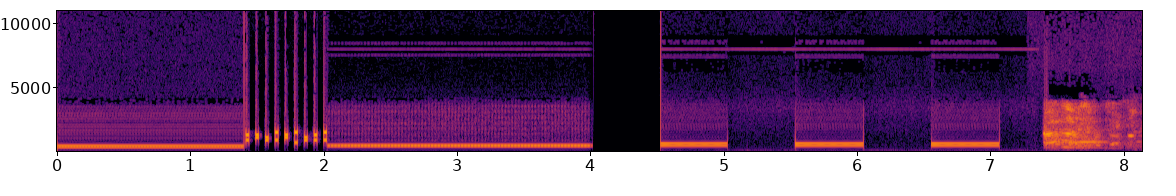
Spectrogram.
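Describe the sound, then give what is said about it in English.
A Skype call dials out: a steady electronic tone, a rapid burst of dialing beeps, another long steady tone, then three pulsed ringing tones separated by short silences, ending in a sudden burst of noise. “So we're just going to give it a try. It's going to be great. All right. I'm dialing.”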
